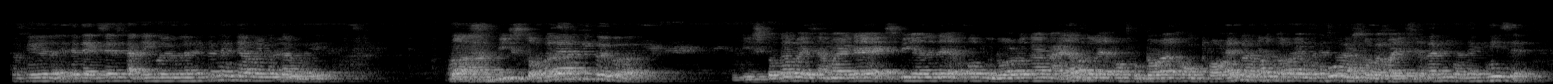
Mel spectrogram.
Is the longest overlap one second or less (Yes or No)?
No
